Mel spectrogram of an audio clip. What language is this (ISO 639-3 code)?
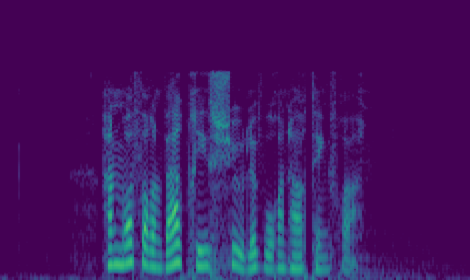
nor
